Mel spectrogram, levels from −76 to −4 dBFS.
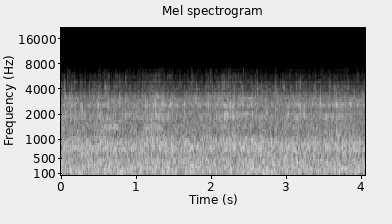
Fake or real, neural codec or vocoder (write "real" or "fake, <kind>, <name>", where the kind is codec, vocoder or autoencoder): real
